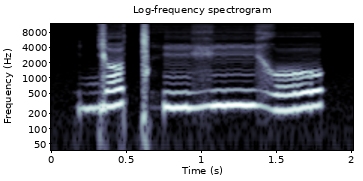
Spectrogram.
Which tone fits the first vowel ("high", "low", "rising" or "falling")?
rising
